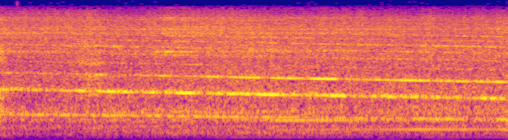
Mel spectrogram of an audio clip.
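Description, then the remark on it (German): A fire engine siren blares loudly outside an open window, a sustained wailing tone that holds steady with a slight drifting pitch over a rumbling street background, with no one speaking; a second fire engine comes from the other side. “Da kommt ein zweiter tatsächlich. Von der anderen Seite.”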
